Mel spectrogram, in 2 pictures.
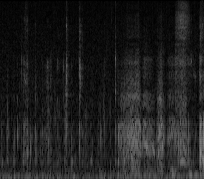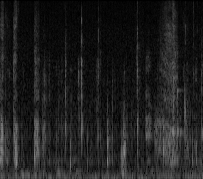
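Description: Close-up eating sounds: biting and chewing a meat-stuffed green pepper, wet crunching with many small clicks. Two longer rushes of noise come through, the first about two seconds in and the second near the end.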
